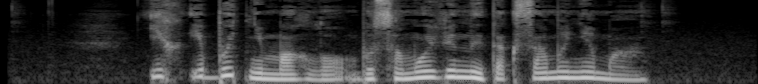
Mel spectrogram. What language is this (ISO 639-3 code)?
bel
